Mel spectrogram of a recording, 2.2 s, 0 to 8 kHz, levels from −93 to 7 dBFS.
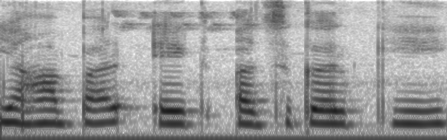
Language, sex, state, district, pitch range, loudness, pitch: Hindi, female, Chhattisgarh, Raigarh, 245-260 Hz, -15 LUFS, 250 Hz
